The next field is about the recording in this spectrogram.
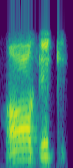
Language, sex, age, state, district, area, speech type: Assamese, male, 30-45, Assam, Sivasagar, rural, conversation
